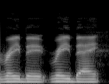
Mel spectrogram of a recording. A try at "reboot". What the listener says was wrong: Yeah, you sound like you said rebate there.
